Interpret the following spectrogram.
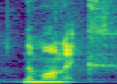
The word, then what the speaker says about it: mnemonic: Same Greek root as the word mnemonic. The M is silent. In her bag, her phone beeps again.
